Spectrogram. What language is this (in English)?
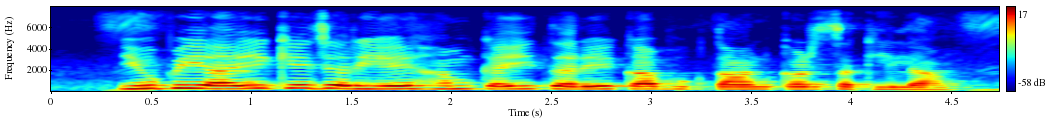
Bhojpuri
